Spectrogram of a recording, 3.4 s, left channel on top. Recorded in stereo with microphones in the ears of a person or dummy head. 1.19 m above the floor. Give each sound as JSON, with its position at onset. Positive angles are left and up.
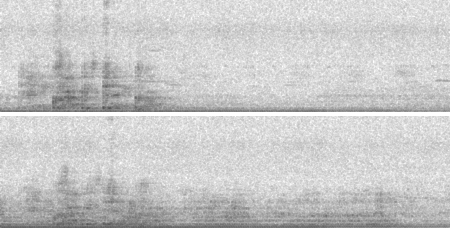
{"t": 0.1, "sound": "whispering", "side_deg": 55, "distance_m": 4.0}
